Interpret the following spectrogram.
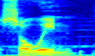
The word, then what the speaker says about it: Samhain: Llavors és una festivitat molt arrelada a les tradicions cèltiques i gaèliques, en especial una que es diu, bueno, s'escriu Samhain, però es pronuncia Samhain, i són celebracions pel final de la collita amb el començament de l'hivern.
